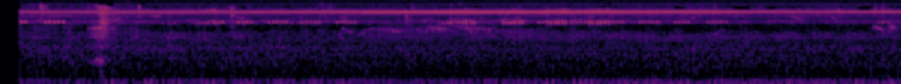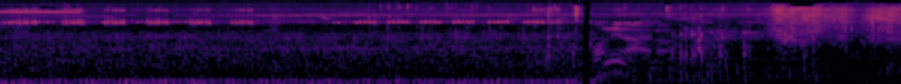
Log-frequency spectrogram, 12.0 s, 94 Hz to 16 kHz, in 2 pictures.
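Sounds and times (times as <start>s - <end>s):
insect pulsing chirp: 1.3s - 9.8s.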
